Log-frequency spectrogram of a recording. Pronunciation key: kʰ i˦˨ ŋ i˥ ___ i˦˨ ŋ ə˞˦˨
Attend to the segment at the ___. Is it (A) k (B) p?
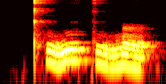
A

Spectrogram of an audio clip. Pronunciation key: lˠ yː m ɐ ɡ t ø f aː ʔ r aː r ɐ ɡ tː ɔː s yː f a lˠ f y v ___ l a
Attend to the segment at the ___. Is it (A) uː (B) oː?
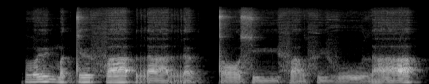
A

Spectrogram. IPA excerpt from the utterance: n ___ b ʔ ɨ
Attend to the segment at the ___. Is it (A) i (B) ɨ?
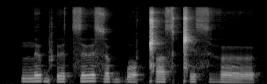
B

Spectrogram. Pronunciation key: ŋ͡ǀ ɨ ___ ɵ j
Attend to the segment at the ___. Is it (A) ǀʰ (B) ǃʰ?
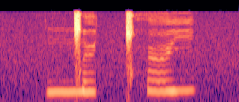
A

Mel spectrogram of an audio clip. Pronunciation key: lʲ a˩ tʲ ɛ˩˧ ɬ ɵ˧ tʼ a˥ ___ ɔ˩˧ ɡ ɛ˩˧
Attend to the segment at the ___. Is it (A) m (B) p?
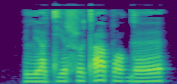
B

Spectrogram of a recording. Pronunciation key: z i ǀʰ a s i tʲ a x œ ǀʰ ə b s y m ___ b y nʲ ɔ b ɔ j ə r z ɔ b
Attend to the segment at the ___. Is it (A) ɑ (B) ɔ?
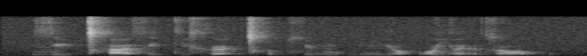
B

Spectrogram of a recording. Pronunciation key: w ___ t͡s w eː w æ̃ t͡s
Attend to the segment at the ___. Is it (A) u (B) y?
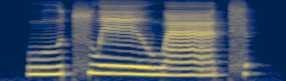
A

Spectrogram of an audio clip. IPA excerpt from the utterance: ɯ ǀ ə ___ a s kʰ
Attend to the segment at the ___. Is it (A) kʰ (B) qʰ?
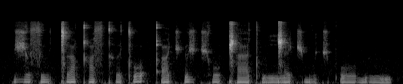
B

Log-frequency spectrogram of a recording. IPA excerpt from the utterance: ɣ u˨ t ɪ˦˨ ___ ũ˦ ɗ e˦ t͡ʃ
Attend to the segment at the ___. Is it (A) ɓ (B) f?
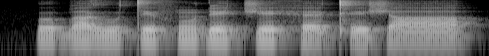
B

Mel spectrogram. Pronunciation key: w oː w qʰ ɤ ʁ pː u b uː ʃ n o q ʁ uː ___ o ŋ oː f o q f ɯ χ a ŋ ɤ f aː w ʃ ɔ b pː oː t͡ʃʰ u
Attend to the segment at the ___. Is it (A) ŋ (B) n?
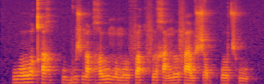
A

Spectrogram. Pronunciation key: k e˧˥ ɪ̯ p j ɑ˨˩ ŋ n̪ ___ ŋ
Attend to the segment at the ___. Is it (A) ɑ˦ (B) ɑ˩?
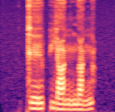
A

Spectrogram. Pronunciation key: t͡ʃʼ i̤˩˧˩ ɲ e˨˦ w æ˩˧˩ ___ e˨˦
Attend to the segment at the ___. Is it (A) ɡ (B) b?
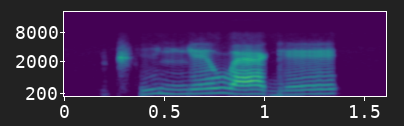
A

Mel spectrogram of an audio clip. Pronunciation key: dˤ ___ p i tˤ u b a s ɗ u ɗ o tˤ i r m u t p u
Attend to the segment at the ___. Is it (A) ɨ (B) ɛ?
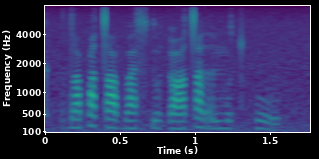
A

